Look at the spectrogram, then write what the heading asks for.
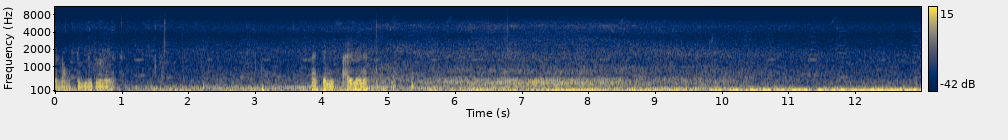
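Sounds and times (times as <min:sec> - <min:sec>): car engine running: 0:00.0 - 0:13.0
higher hum: 0:00.0 - 0:13.0.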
